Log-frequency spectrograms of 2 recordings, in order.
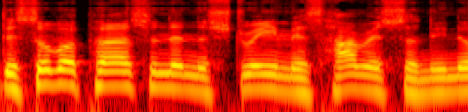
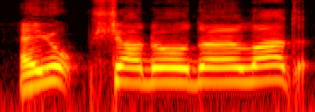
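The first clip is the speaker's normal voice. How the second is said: higher Northern hello; cheery Northern greeting; 7 semitones higher, 3 dB louder than usual. Shown as a demonstration. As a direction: call it up brightly. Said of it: "I do my normal voice and then go".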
